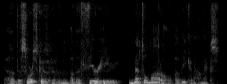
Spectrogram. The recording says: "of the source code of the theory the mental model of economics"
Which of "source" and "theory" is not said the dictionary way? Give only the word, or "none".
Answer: none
